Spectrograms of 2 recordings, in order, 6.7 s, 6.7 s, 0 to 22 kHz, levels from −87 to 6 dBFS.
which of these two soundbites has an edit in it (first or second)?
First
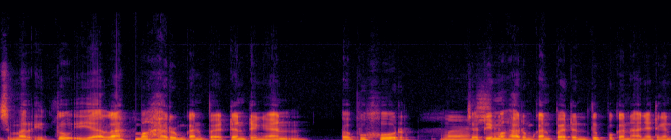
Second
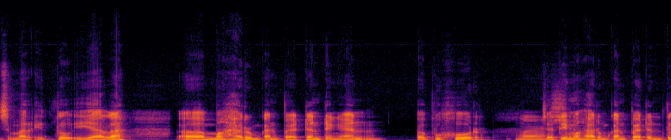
first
